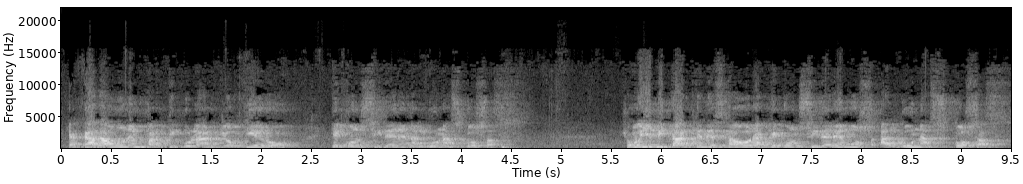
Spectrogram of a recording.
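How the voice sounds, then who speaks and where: Mexican preacher in an echoing convention hall. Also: male voice, sits high, a little hiss or hum. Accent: Mexican Spanish. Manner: impassioned preaching with rising exclamations, then relaxed storytelling. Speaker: pastor. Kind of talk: sermon. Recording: echoey hall from far off.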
